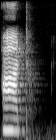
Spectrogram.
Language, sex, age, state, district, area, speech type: Hindi, female, 60+, Madhya Pradesh, Bhopal, urban, read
